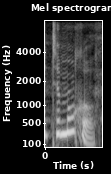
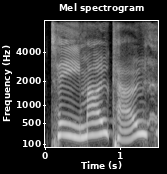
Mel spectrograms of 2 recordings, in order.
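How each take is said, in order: First: "Tomoko" said quickly as one smooth word; "Tomoko" run together naturally, high and exasperated; correct pronunciation. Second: Drawn-out mock "T Moko", pitched high; "T Moko" botched slowly as TEE-MO-KO, loudly mocking; mimicked Australian mispronunciation. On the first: Shown as a demonstration. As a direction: say "Tomoko" compactly, with an unstressed first syllable. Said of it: "can you not just say". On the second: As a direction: stretch out each syllable of "T Moko", exaggerated. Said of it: "the pronunciation thing, how Aus-, the Australians".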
